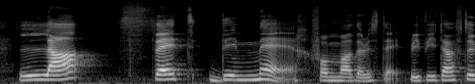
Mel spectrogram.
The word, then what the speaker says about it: mères: La fête des mères for Mother's Day. Repeat after me. La fête des mères. La fête des mères. And just like for any plural, the S at the end is silent.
